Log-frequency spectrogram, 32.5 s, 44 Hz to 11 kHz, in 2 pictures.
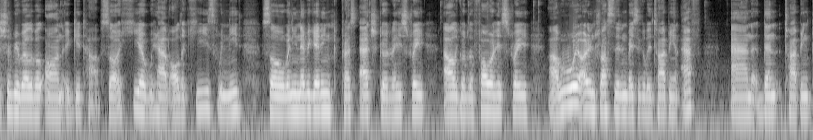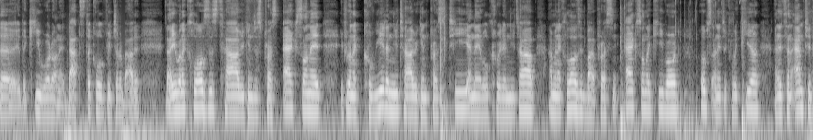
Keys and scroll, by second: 25.0 t, 28.6 x, 29.9 Escape, 31.0 x.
